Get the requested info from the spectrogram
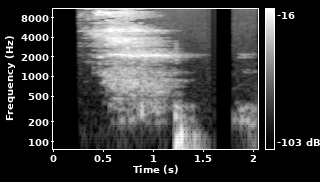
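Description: Near silence, with a man's faint breath as a soft hiss for about a second and a small low bump about a second and a quarter in.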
